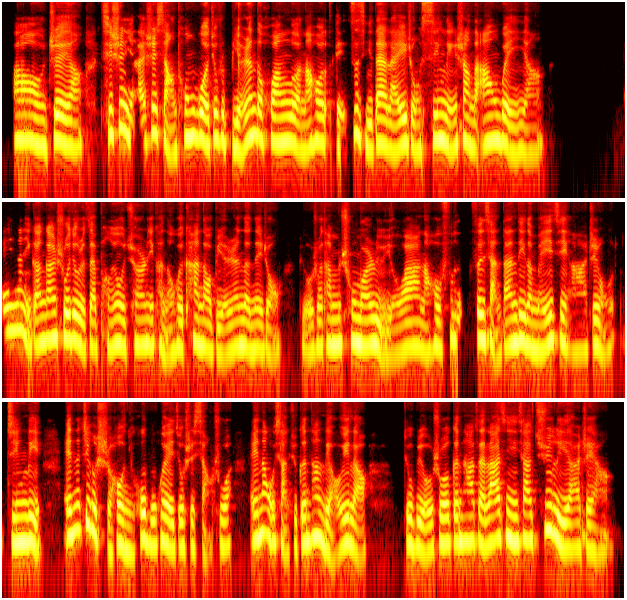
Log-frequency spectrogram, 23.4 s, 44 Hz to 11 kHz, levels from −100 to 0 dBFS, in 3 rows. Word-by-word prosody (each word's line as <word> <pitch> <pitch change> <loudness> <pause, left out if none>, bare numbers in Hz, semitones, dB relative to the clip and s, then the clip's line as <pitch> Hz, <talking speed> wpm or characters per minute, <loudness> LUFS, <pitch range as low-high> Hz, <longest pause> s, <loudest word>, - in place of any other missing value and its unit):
哦， 225 -3 +1
这 220 +1 +4
样。 195 +1 -2 0.2
其 265 - 0
实 315 +4 +1
你 275 - +5
还 - - -2
是 275 +6 +1
想 165 - -2
通 245 +8 +2
过 240 -5 +5
就 240 +4 +1
是 230 - -1
别 190 -4 -1
人 245 +6 +3
的 240 -2 +3
欢 220 -1 +1
乐， 205 -4 +1
然后 200 +5 0
给 470 - -6
自 275 -1 0
己 185 -5 -3
带 205 +1 +3
来 170 -1 -2
一 205 - +4
种 195 -5 -3
心 230 +6 +1
灵 185 0 -1
上 215 0 -1
的 180 - -2
安 220 +3 +1
慰 200 -6 +2
一 160 +2 -7
样。 165 +5 -11 1.0
诶， 270 - -1
那 305 - 0
你 255 - 0
刚 200 +2 -1
刚 235 +2 +2
说 240 -1 +4
就 230 -3 +4
是 180 - -1
在 190 0 -2
朋 190 +1 -9
友 205 -1 +1
圈 205 +2 -7
儿， 200 - -2
你 195 -1 -2
可 200 -1 -8
能 160 +1 -8
会 185 -1 0
看 210 +1 -2
到 180 -2 -2
别 160 -2 -6
人 185 +4 -3
的 195 - 0
那 175 0 -4
种， 165 -2 -8 0.2
比 - - -13
如 165 - -6
说 190 +1 -4
他 205 - -3
们 200 0 +2
出 220 0 -1
门 200 -2 +4
儿 205 - +2
旅 195 -5 0
游 150 +2 -8
啊， 190 +2 -2
然 165 -2 -6
后 195 0 -2
分 225 +5 -5 0.2
分 235 -2 +5
享 190 -11 -3
当 200 +3 +1
地 225 +1 +4
的 200 -3 +1
美 180 +5 0
景 220 -4 -3
啊， 165 0 -11
这 195 +2 -1
种 - - -8 0.2
经 215 0 +4
历。 200 -4 +3 0.3
诶， 250 - +3
那 295 +4 +3
这 340 +4 +3
个 275 - +6
时 - - -6
候 210 -2 +3
你 170 -3 -2
会 235 +10 +3
不 195 -4 -1
会 195 -3 +2
就 185 - -2
是 185 0 -6
想 165 - -12
说， 190 0 -4 0.2
诶， 230 +3 0
那 270 +1 +4
我 215 - +1
想 210 - -6
去 190 - -6
跟 215 +3 +1
他 250 +1 +4
聊 175 -3 -1
一 210 - +3
聊， 175 -6 -2 0.4
就 205 - 0
比 190 - -1
如 170 +1 0
说 210 +2 +1
跟 215 0 +1
他 220 0 0
再 210 -3 +1
拉 220 +4 +4
近 240 -2 +3
一 215 - +3
下 230 0 0
距 285 +7 +1
离 225 -7 +5
呀， 185 0 -1
这 180 - -4
样？ 170 +2 -9
205 Hz, 320 characters per minute, -20 LUFS, 185-225 Hz, 1.0 s, 个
